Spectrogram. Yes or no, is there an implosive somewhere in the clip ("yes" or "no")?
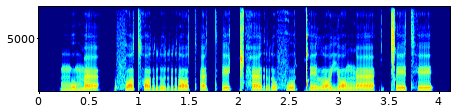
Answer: no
